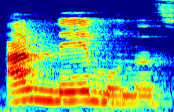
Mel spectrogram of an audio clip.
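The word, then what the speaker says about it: anémona: EA tartaruga de lama anêmona é o mesmo nome anêmonas só muda um pouquinho a maneira como se pronuncia né em espanhol anêmona em português a Nemo Oi Yasmim medos as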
